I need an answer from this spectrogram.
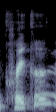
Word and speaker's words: Craker: You are doing it with artist Colin Craker. Am I pronouncing that? Craker.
